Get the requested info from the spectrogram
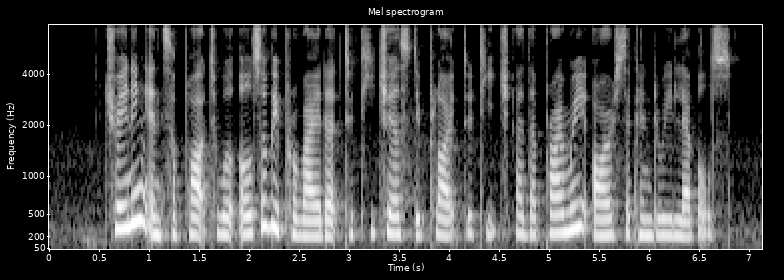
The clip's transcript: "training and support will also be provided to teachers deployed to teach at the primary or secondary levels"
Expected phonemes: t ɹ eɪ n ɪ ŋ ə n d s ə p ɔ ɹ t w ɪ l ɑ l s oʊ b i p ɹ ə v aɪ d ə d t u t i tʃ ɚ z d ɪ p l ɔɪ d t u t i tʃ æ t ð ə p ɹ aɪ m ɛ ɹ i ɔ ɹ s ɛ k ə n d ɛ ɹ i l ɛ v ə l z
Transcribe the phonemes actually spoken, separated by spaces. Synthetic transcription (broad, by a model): t ɹ eɪ n ɪ ŋ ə n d s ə p ɔ t w ɪ l ɑ l s oʊ b i p ɹ ə v aɪ d ə d t u t i tʃ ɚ s d ɪ p l ɔɪ d t u t i tʃ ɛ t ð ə p ɹ aɪ m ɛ ɹ i ɔ ɹ s ɛ k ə n d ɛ ɹ i l ɛ v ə l s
